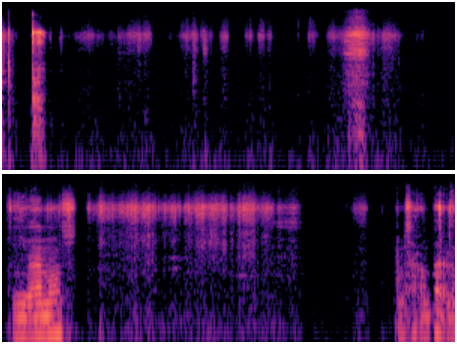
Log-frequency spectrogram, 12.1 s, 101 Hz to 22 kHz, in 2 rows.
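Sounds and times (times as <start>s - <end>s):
handling and rustling: 7.2s - 9.8s.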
